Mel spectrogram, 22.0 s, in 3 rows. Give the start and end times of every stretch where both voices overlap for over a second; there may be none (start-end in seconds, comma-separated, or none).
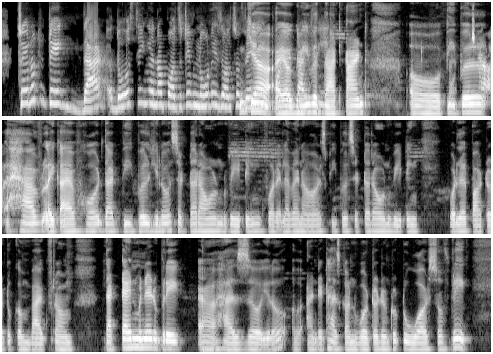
3.5-5.0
